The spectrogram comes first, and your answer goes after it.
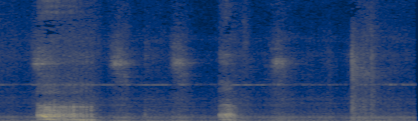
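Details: Pug asleep, giving one loud rough snoring breath, then a shorter softer snort and faint wheezy puffs in a quiet room.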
